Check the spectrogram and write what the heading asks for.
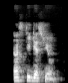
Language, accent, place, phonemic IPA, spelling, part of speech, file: French, France, Lyon, /ɛ̃s.ti.ɡa.sjɔ̃/, instigation, noun, LL-Q150 (fra)-instigation.wav
- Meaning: instigation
